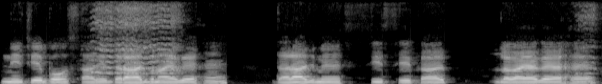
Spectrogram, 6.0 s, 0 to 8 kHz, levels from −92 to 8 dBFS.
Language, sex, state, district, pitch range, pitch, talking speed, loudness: Hindi, male, Jharkhand, Deoghar, 120-125 Hz, 125 Hz, 140 wpm, -19 LUFS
